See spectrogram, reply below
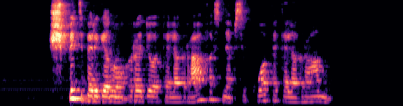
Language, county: Lithuanian, Marijampolė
